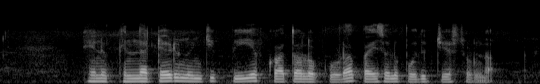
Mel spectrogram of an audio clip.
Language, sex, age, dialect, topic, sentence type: Telugu, male, 18-24, Southern, banking, statement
